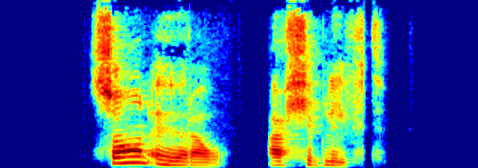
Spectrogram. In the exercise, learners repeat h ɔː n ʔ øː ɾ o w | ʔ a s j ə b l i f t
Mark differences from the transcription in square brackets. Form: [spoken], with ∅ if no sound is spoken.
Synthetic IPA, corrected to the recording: [s] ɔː n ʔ øː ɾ o w | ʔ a s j ə b l i f t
